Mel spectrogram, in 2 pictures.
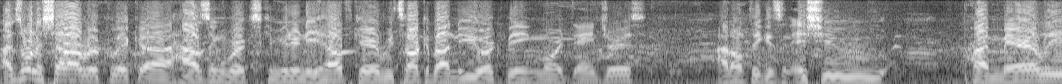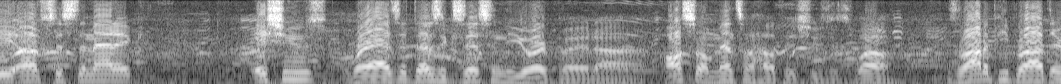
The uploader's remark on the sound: In this first experimental episode of the pod, I go out and interview the gay denizens of Washington Square Park on the day of Pride 2022.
